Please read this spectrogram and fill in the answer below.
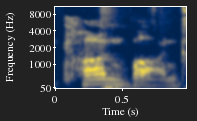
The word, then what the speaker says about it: Kanban: K-A-N-B-A-N methodologies. – Well, it's actually Kanban, but for most of us in America, we just call it Kanban. – Kanban. That sounds very Midwest. Kanban.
